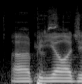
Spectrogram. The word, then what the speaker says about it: Pediology: Pediology is how it will be pronounced.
